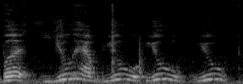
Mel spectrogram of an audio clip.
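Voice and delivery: stumbling, stammered repeats of the word "you". A tarot reader giving a reading to viewers, stuttering. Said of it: "I'm stuttering it".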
